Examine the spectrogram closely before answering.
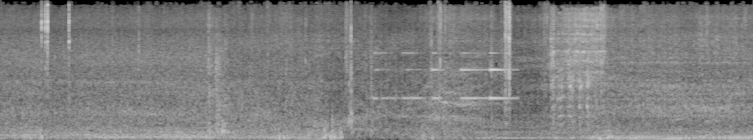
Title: No Crank No Start || Car Start With A Single Wire #shortvideo #nostart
